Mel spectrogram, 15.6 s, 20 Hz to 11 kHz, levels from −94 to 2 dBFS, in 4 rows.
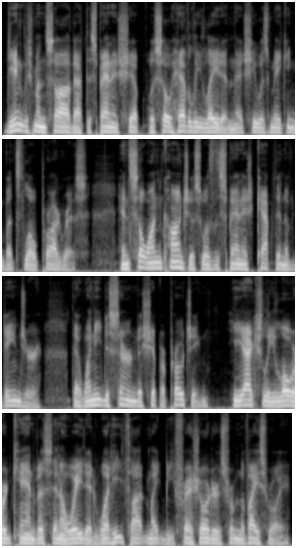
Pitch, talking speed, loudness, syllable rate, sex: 105 Hz, 190 wpm, -18 LUFS, 5.4 syllables/s, male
